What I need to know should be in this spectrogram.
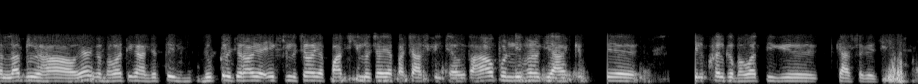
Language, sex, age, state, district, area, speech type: Maithili, male, 18-30, Bihar, Darbhanga, rural, conversation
